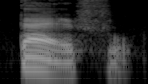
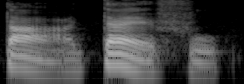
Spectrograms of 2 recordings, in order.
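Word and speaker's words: 大夫: And 同事说大夫怎么说的？This is not 大 anymore. This is 大夫。 This thing has two pronunciation. A is 大 means big, and here 大夫 it means a doctor.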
